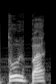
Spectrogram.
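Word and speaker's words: sprul pa: En lengua tibetana, la palabra original es sprulpa, pronunciado como tulpa, que significa emanación, manifestación mágica o forma ilusoria.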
